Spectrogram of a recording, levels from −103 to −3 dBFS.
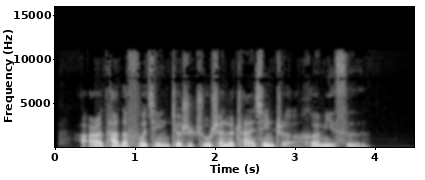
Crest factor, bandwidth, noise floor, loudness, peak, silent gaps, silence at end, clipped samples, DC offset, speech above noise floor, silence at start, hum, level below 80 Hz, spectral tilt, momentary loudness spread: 20 dB; 11.5 kHz; -82 dBFS; -24 LUFS; -4 dBFS; none; 0.6 s; under 0.1%; under 0.1%; 59 dB; 0.3 s; none; -48 dBFS; -6.5 dB/octave; 10 LU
